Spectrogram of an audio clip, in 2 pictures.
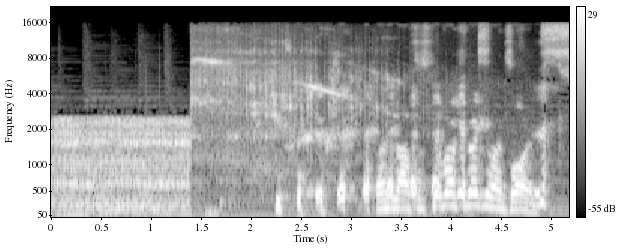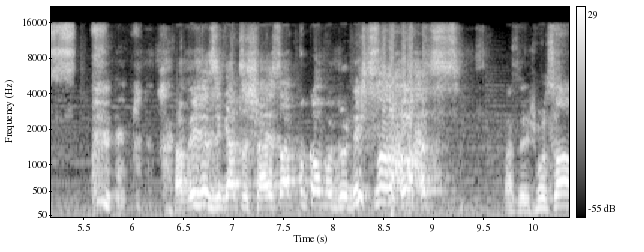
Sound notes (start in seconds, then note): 2.1 laughing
